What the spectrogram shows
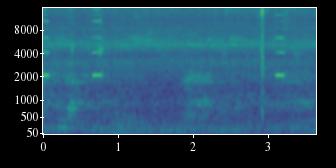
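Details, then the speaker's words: E-trike hub motor, stiff to turn by hand, checked with a continuity tester after the controller also failed. The tester beeps each time it touches, showing the winding shorted to ground. Windings and all wires inside are burned. "Yan. Rinig na rinig nyo. Grounded. Sunog ang loob nito. Lahat ng wire, sunog."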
